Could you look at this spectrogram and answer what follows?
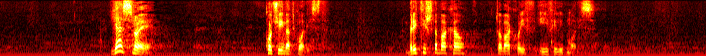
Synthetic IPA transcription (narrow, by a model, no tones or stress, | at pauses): jasnoje | kot͡ɕuimat̪ko̞ɾḭːst̪ | bɾit̪iʃt̪ | t̪obakoi | ifilipmo̰ɾis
